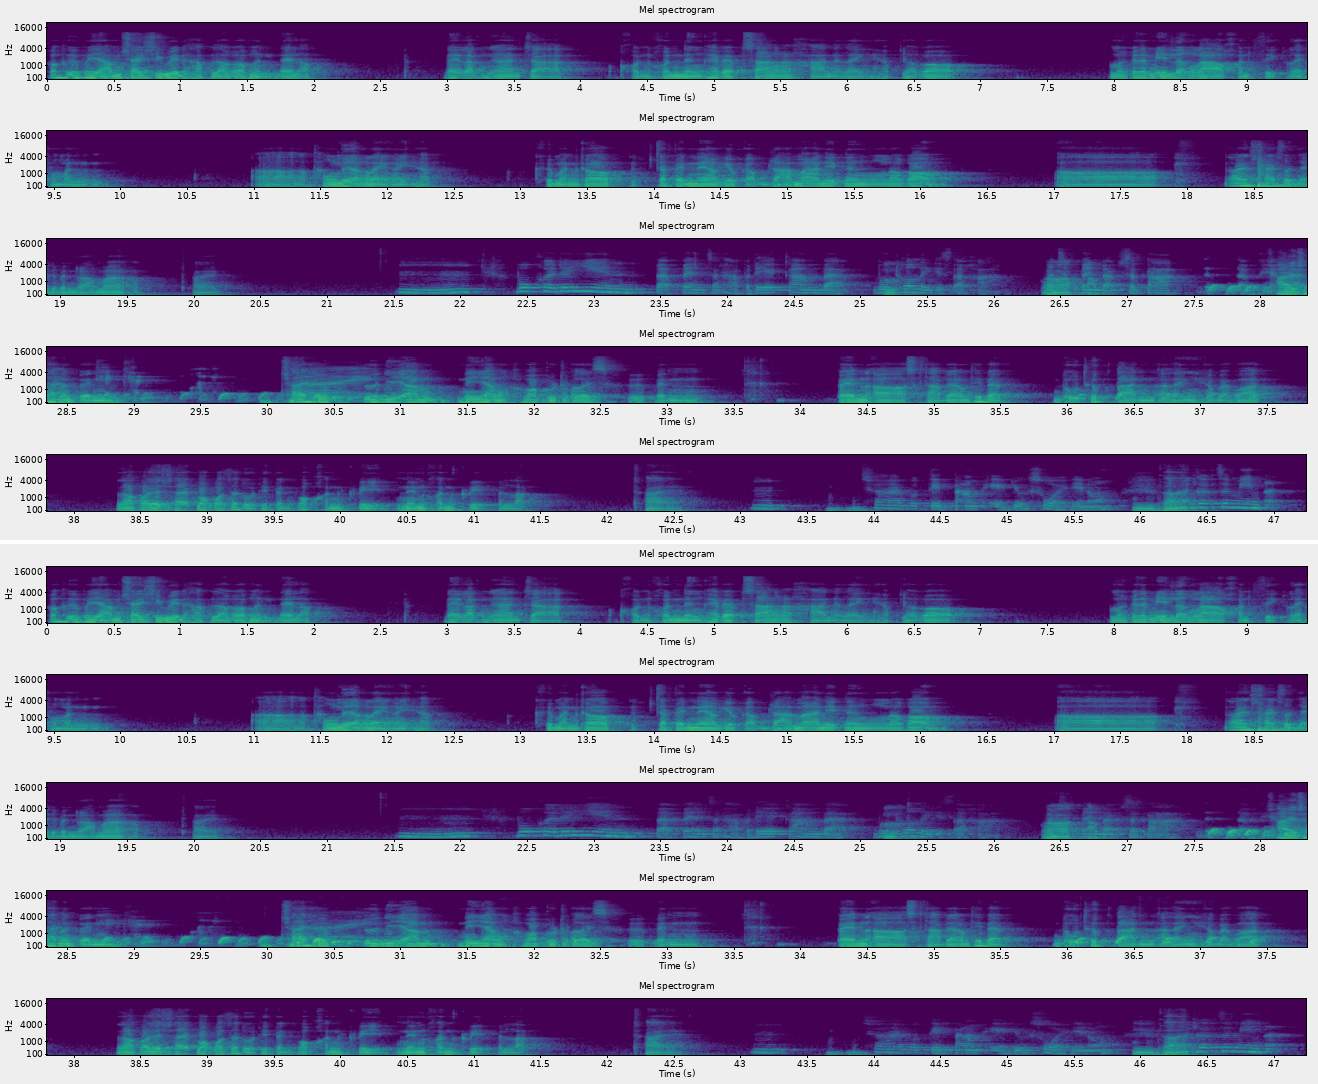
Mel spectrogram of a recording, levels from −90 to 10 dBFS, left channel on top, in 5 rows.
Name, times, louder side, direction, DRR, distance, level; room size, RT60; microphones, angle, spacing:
voice 1, 0.0-2.0 3.0-3.9 4.3-6.8 8.0-9.9 11.0-12.3 13.2-13.7 14.0-16.2 17.0-18.0 18.3-19.6 20.0-20.2 25.2-25.3 26.4-26.6 28.1-28.9 29.9-33.3 33.6-33.7 34.3-35.5 35.9-37.4 38.3-41.4 42.3-42.6 43.6-43.9 45.9-46.3, equal, ahead, 5 dB, 0.6 m, -28 dB
sound 1, 18.5-20.6, left 3 dB, 55° left, 0.4 m, -36 dB
voice 2, 21.5-26.1 26.4-29.1 29.4-29.5 30.2-31.0 38.5-38.7 43.1-43.3 43.9-47.0, left 2 dB, 80° left, 8 dB, 0.9 m, -40 dB
sound 2, 27.5-31.1 32.3-33.0 33.6-33.7 34.3-34.6 35.2-35.5 35.9-37.5, right 6 dB, 85° right, 0.3 m, -33 dB
14.0 x 8.6 x 5.3 m, 0.74 s
head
